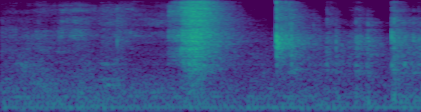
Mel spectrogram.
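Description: A plastic Dr Pepper bottle is twisted open. About a second in there is a short hiss of carbonation escaping, followed by a sharp click.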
